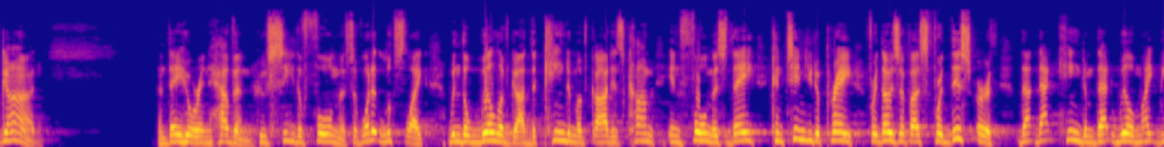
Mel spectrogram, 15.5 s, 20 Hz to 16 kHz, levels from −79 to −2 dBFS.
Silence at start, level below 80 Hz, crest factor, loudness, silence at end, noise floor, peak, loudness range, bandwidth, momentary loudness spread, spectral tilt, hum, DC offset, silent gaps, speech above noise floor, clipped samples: 0 s; -58 dBFS; 14 dB; -15 LUFS; 0 s; -56 dBFS; 0 dBFS; 3 LU; 12 kHz; 10 LU; -5 dB/octave; none; under 0.1%; 1.66-1.95 s; 42 dB; under 0.1%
